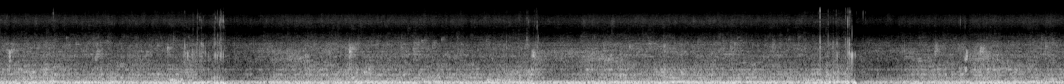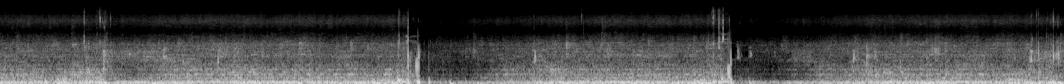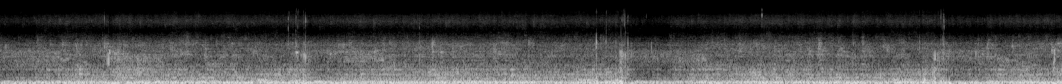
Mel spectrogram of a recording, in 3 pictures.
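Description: Kenmore 587.14132102 dishwasher in its wash phase, heard from inside the tub. The circulation pump runs steadily under a rush of water sprayed from the bottom wash arm onto the dishes and racks. The spray briefly drops twice near the middle.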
